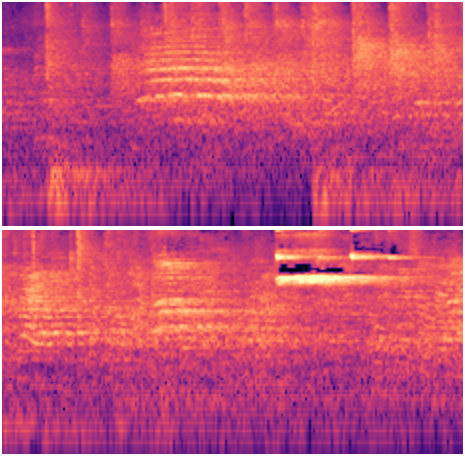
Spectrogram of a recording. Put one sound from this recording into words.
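Players call out and shout to each other in an echoing gym.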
